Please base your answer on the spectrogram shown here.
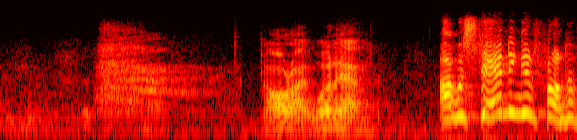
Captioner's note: sighs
